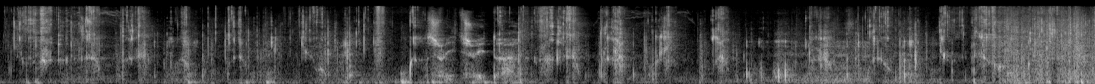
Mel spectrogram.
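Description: Close-up crunching of plantain chips being bitten and chewed, a quick, irregular run of sharp crunches.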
